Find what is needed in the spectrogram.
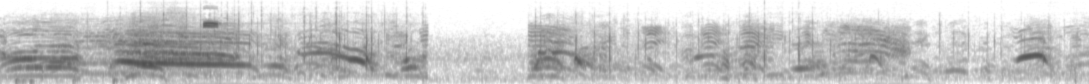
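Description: Excited shouting and cheering from several voices as a football goal goes in, with one long held cry about a second in. The voices drop out briefly near the middle, then shouting picks up again.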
